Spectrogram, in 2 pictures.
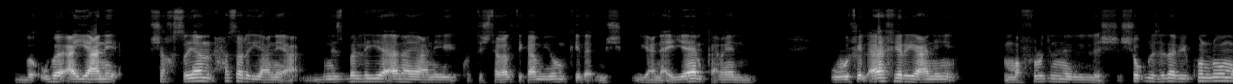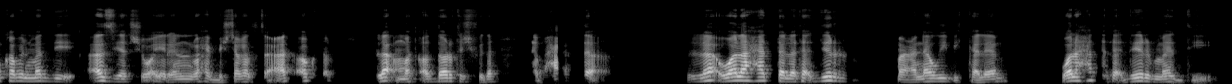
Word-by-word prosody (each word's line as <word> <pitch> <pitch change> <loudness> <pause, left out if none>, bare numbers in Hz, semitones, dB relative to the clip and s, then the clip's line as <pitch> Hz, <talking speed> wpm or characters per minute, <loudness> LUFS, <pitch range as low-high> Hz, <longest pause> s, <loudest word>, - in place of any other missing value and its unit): ب 110 0 -15
ويعني 130 -1 +4 0.2
شخصيًا 155 +2 0
حصَل 155 -1 -3
يعني 115 -4 -2
بالنسبة 125 +3 -6
لي 140 -1 +2
أنا 130 0 +1
يعني 115 -1 -2
كنت - - -25
اشتغَلت 115 +1 -3
كام 120 0 0
يوم 125 0 -4
كده، 115 -1 -7
مش 105 - -13
يعني 105 -1 -6
أيَّام 120 +7 +5
كمان، 115 -2 -7 0.8
وفي 125 +4 -1
الآخِر 155 0 +4
يعني، 125 -1 +1 0.5
المفروض 110 +6 -5
إن 135 -1 -5
ال 115 -3 -6
الش - - -9
الشغل 145 +1 -4
الزيادة 145 +1 -1
ده - - 0
بيكون 145 +3 -3
له 165 +1 +1
مقابِل 160 -1 0
مادي 155 - -4
أزيد 135 -7 +1
شوية، - - -2
لأن 125 +2 -3
الواحد 125 -4 -3
بيشتغَل 130 0 -3
ساعات - - 0
أكتر. - - -3 0.4
لأ، - - +5
ما - - +1
اتقدِّرتِش 150 0 +1
في - - -10
ده، 125 0 -6 0.4
طب - - -10
حتى - - -2 0.9
لأ، 175 +9 +3
والّا 180 +1 +9
حتى 175 -3 +2
لا 140 -1 +2
تقدير 165 0 0 0.5
معنوي 135 +6 +1
بكلام، 120 +8 -3 0.5
والّا 170 - +8
حتى 190 +2 -6
تقدير 150 +2 0
مادي. 130 +10 -6
135 Hz, 140 wpm, -23 LUFS, 120-150 Hz, 0.9 s, والّا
